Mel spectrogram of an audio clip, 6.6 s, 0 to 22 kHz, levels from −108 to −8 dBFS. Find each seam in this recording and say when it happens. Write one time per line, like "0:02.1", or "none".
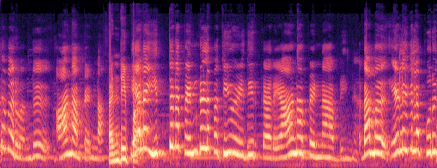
0:01.6
0:05.4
